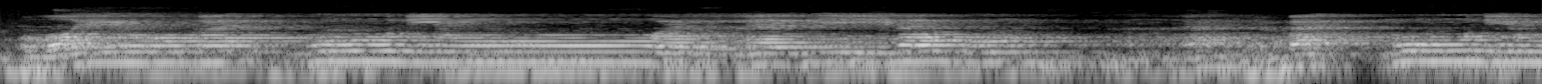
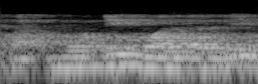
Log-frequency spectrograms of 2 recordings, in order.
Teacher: Nun tasdid nun yang bertanwin jumpa dengan huruf waw. Tanwin jumpa sama waw hukumnya idgham di gunnah. Maka dia di sana harus ada gunnah.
